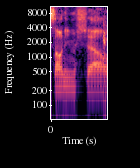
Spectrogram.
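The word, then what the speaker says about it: Sony Michel: First off, you have to pronounce Sony Michael. – It's Sony Michelle.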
